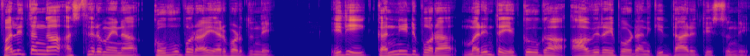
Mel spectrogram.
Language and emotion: Telugu, neutral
